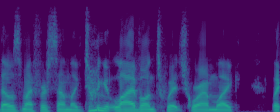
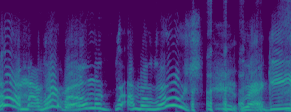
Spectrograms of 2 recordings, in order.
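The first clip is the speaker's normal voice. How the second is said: high cartoon dog voice, pitch swooping all over. Retelling a cartoon made on stream: Scooby-Doo voice. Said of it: "he's like".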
